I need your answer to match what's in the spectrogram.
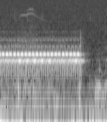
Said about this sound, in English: We got a phone call. Josh got an office phone call.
